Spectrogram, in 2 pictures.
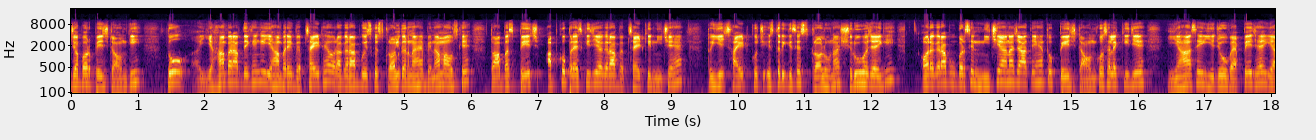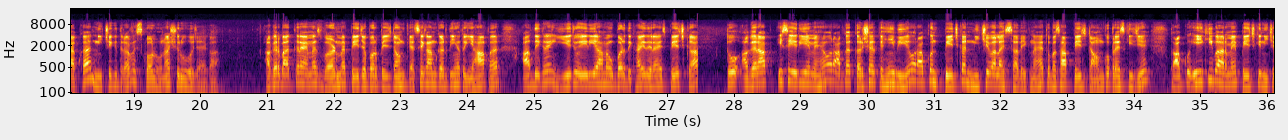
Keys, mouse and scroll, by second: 0.1 Page_Down, 14.6 Page_Down, 32.7 Page_Down.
